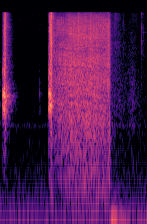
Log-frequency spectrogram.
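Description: A match flares up with a hiss.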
